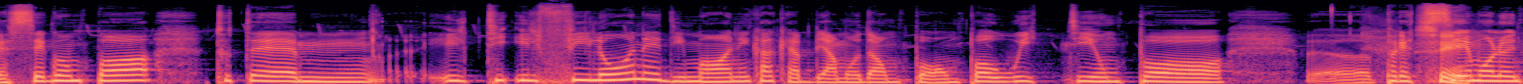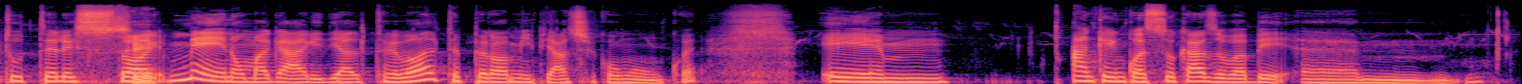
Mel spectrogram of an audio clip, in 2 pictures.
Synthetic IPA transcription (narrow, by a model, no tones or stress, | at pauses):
esːeːɡweumpɔt̪ut̪ːemilt̪iilfiloːned̪imɔːnikak̟eabːjaːmod̪aumpɔumpɔwit̪ːiumpɔ | pɾeseːmoloint̪ut̪ːelest̪ɔːɾijemeːnomaɡaːɾid̪ialt̪ɾevɔlt̪epeɾɔmːipjaːt͡ʃekomuŋkwe | em | aŋk̟eiŋkwest̪okaːzovabːɛɛm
